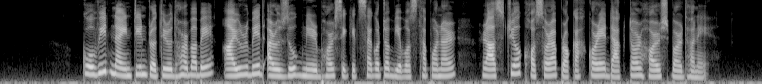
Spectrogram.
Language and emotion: Assamese, neutral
